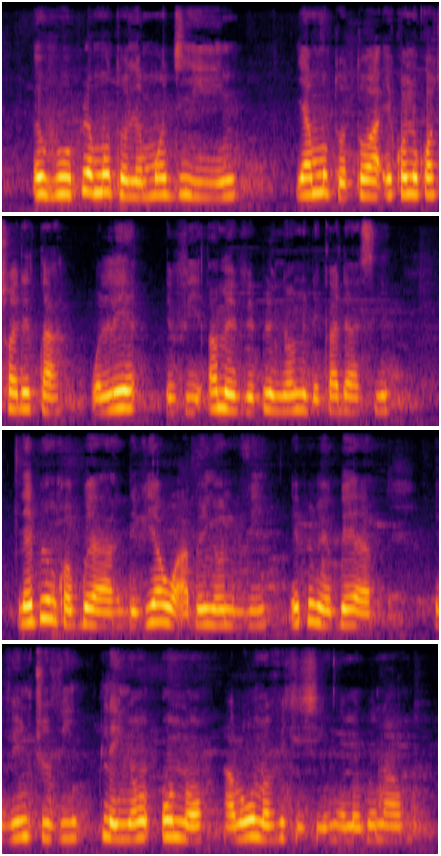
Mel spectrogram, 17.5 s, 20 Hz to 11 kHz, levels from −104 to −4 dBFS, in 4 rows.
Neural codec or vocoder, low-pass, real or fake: none; 9.9 kHz; real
